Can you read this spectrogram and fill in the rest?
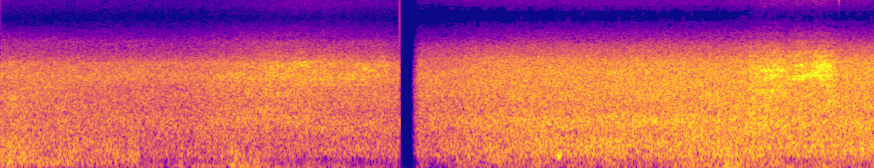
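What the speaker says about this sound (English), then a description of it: "The wind's just picked up from the right" Wind gusts across shallow water at a fishing spot with surf washing in, a steady loud rush that fills the whole stretch and drops out for a split second midway.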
